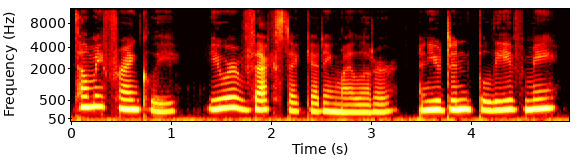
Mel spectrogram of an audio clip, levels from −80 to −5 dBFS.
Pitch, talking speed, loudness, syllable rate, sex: 245 Hz, 180 wpm, -16 LUFS, 4.9 syllables/s, female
